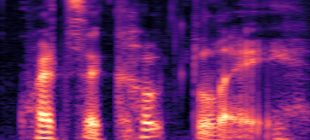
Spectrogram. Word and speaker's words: Quetzalcoatl: Aztec people in Mexico quite the Codel or something like that Quetzalcoatl what's a coat lei is another way that's pronounced but this is just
